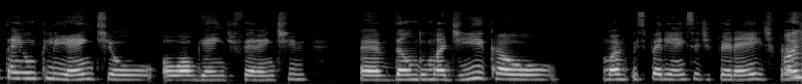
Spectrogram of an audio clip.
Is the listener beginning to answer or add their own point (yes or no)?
yes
